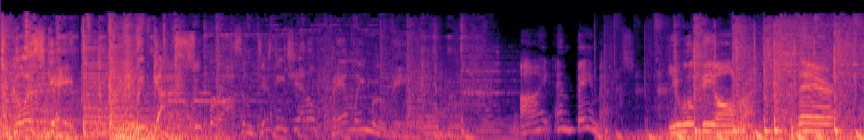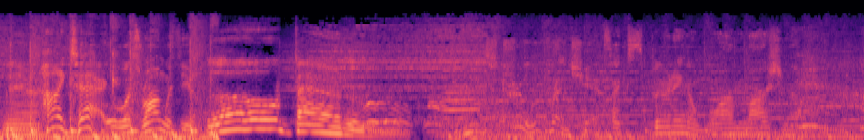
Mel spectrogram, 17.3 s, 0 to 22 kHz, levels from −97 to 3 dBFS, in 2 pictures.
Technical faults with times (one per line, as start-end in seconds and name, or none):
1.28-2.47 zipper noise
6.31-6.83 zipper noise
12.12-12.46 zipper noise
